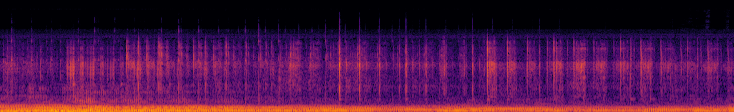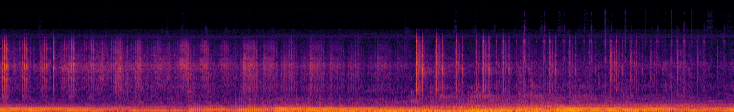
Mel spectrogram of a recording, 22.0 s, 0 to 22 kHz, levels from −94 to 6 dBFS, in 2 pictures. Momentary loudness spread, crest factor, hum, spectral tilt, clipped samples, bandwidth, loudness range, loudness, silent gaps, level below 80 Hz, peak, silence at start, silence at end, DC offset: 9 LU; 18 dB; none; -7 dB/octave; under 0.1%; 6.2 kHz; 6 LU; -27 LUFS; none; -26 dBFS; -6 dBFS; 0 s; 0 s; under 0.1%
